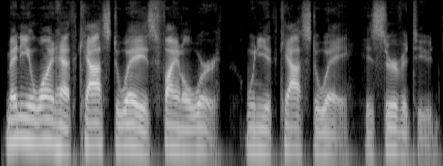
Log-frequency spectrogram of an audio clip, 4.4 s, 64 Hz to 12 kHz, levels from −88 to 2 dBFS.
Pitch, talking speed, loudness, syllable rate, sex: 100 Hz, 215 wpm, -22 LUFS, 5.9 syllables/s, male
